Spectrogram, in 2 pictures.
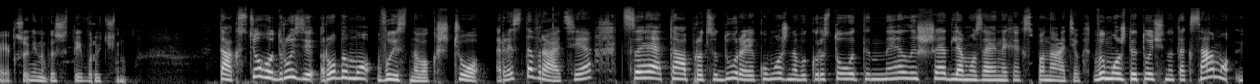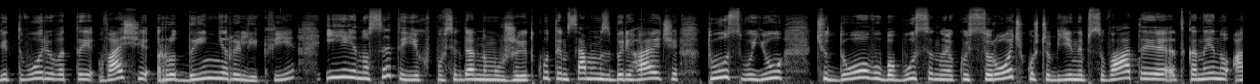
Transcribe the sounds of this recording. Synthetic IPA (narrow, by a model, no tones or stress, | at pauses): jɐ̰kʃɔʋʲinʋɪʃɪ̥t̪ɪʋrʊt͡ʃnu | t̪ɑksʲt͡sʲɔɦɔd̪ɾuzʲirɔbɪmɔʋɪsnɐʋɔkʃt͡ʃɔrest̪ɐʋɾɑt͡sʲijɐt̪sɛt̪ɑpɾɔt̪sed̪uɾɐjɐkumɔʒnɐʋɪkɔɾɨst̪ɔʋʊʋɐt̪ɪnɛlˠɪʃɛd̪lʲɐmɔzɛjnɪxekspɔnɑtʲiwʋɪmɔʒet̪ɛt̪ɔt͡ʃnɔt̪ɑksɑmɔʋʲid̪̚t̪ːʋɔɾʲʊʋɐt̪ɪʋɑʃʲirɔd̪ɪnʲːirelʲikʋʲijiinɔsɪt̪ɪjixwpɔwsʲiɣd̪ɛnːɔmʊwʒɪt̪kʊt̪ɪmsɑmɪmzbeɾʲiɦɑjʊt͡ʃɪt̪usʋɔjut͡ʃʊd̪ɔʋʊbɐbusenʊjɐkusʲsɔɾɔt͡ʃkʊʃt͡ʃɔbjinɪpsʊʋɑt̪ɪt̪kɐnɪnʊʔɐ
